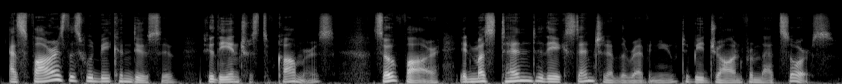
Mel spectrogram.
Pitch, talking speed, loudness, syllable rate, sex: 110 Hz, 205 wpm, -22 LUFS, 5.6 syllables/s, male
